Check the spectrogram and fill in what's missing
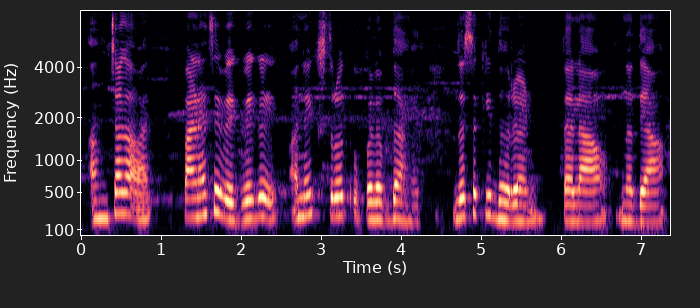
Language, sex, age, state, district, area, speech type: Marathi, female, 45-60, Maharashtra, Thane, rural, spontaneous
